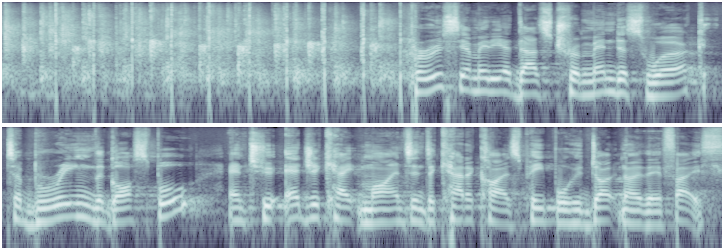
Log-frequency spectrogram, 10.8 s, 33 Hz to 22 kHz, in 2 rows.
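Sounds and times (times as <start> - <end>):
audience applause at a book launch event: 0.0 - 3.1
speech: 3.1 - 10.7.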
